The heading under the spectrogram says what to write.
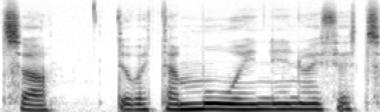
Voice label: "mwyn", Welsh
